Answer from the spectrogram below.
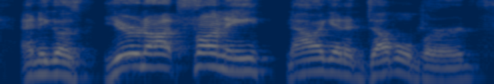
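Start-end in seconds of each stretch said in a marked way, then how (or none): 0.6-1.7 loud, raised, furious, angry tone. Retelling what a pissed off guy said after standing up: imitating an angry man. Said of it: "he is angry".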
